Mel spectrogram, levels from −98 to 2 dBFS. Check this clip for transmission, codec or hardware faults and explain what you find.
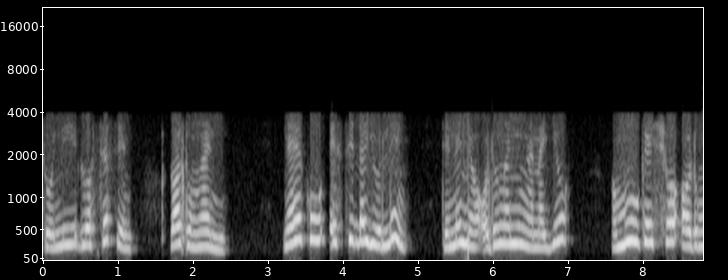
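One transmission fault stands out in this speech, a packet loss with the last packet repeated, from 5.64 to 5.67 s. About 30 ms of audio went missing, which fits one lost 30 ms packet, and the receiver filled the gap by replaying the previous chunk. The single repeat gives a small blip. On a waveform the 30 ms block repeats; a spectrogram shows a duplicated slice. The G.711 A-law telephone coding confines everything to roughly 150 to 3400 Hz.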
